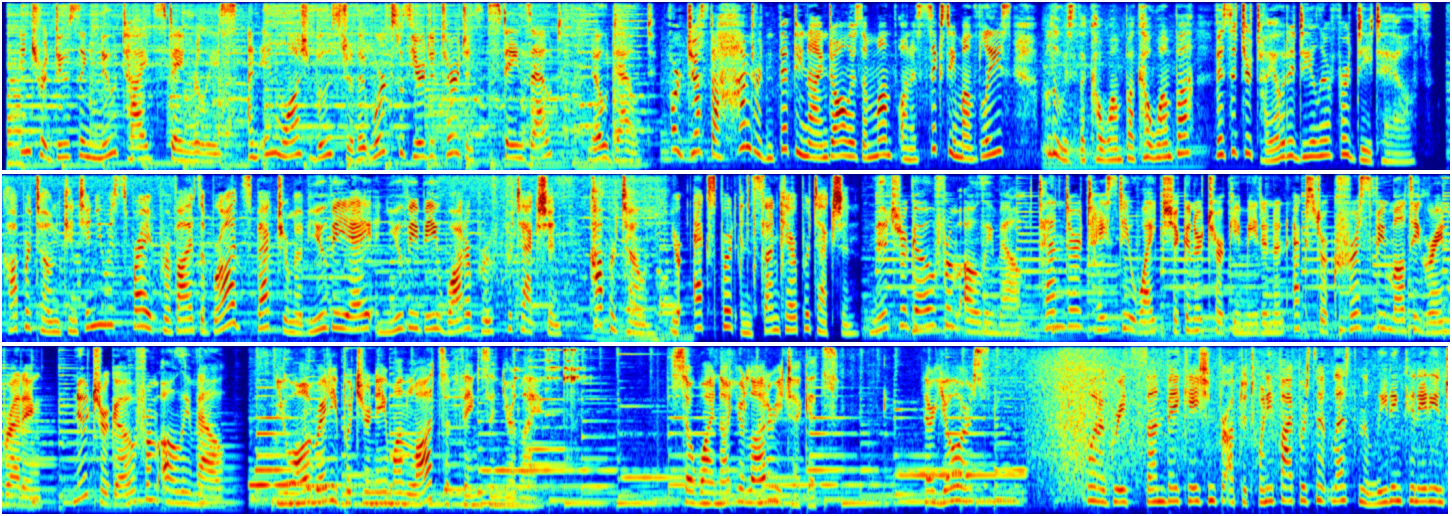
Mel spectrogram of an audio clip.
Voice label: commercial female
